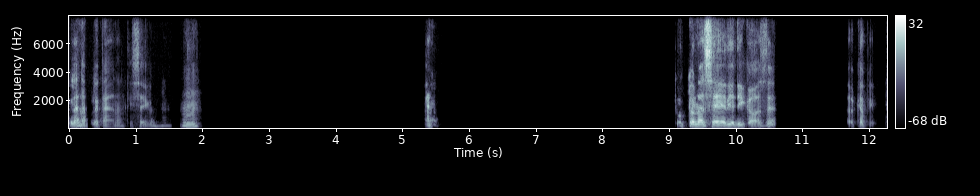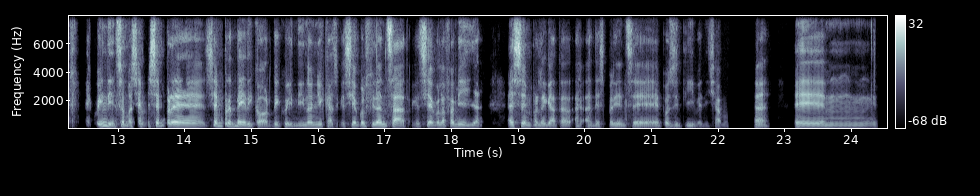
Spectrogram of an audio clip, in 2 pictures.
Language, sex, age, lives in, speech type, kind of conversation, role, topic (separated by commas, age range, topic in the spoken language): Italian, male, 60-64, Italy, conversation, podcast, host, Quale sapore o quale piatto semplice ti riporta alla mente bei ricordi?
